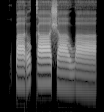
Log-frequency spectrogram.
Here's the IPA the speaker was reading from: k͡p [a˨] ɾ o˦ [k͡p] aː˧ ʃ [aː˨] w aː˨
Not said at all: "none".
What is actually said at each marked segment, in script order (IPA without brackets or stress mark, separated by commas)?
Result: a˨, k, aː˨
